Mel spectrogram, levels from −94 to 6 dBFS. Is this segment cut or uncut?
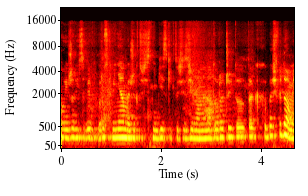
uncut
